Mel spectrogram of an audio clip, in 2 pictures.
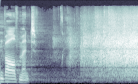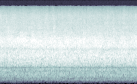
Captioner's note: audience applauding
